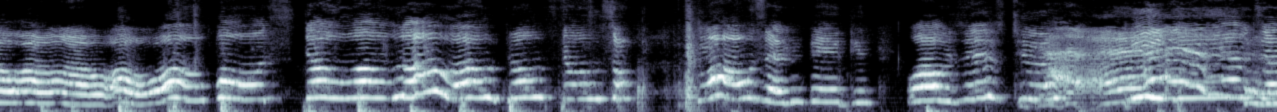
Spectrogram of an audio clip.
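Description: A young boy singing a song on his own in a high child's voice, unaccompanied, in short phrases with long held notes.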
